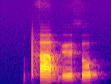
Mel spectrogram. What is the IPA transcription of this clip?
pʰabʏːθo

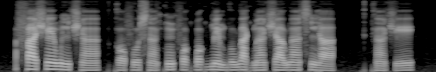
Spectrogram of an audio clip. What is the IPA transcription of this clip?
fa˦ʃɛ̃˦wĩ˧ ʃã˧ | kɔ˨fo˧sã˨ kũ˧fɔ˨k͡pɔ˨˦ ɡ͡bɛ̃˦˨bo˨˦wa˦˨ɡ͡bã˧ ʃa˦wã˦ sĩ˦˨ɾa˧ | kã˨ ʃe˨˦

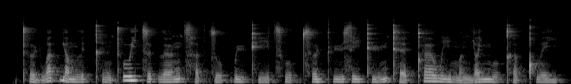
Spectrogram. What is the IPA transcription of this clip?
t̪ʰɵ˨˩ɥwɐ˥k̚jɐ˨m lɪ˨k̚t̪ʰɪ˨˩ŋt̪ʰuː˥j t͡sɵ˨t̚lœː˨˧ŋ t͡sʰɐ˨k̚t͡suː˨˥p̚ wyː˨˧kʰiː˨˧t͡sʰuː˨˥p̚ t͡sʰɵ˨˧ɥpʰyː˨˧siː˨˧kʰyː˨˥m kʰɛː˨˥k̚pʰœː˥wiː˧ mɐ˨ŋjɐ˥jmuː˧ kʰɐ˨˥p̚kʷʰe˧j

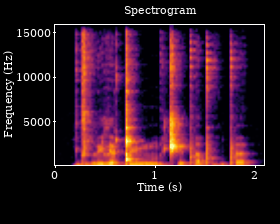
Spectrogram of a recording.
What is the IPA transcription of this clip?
dli̤˨ly˦lʲɔ˨ ǃy˦˨ mːə̤˨t͡ʃʼɪ˨ pʼɐ˨pʼɔ̤˨ɡpʼə˨

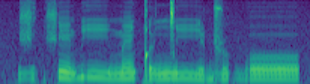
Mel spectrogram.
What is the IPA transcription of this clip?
ʒɛ̤kʃẽ ɓiː mɛ̃ǃɯ ŋ͡ǀiː ɖ͡ʐu ɡ͡boː

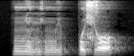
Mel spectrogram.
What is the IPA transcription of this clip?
ɲĩ˧˩˧nʲ ɪ˩˧˩ŋ͡mi˩˧˩ pːʊ˧˩ɕo˧˩

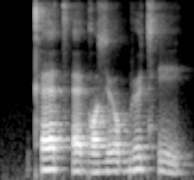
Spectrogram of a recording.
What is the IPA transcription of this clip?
kʰɛt͡sʼɛɡɔzʉo̯ bʉt͡sʼi

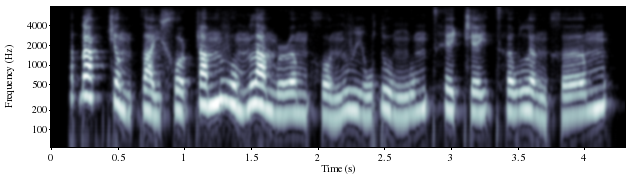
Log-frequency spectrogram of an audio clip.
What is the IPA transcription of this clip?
ɗa˦˥k̚cə˨˩˨mt̪a˨˩˨jxo˨˩˦ ʈa˧˥mvo˨˩˦mla˨˩mɹə˨˩m xo˨˩˦nvi˨˩˦wɗu˨˩ ŋu˧˥mt̪ʰe˧ce˧˥jt̪ʰə˧˥w lə˨˩ŋxəː˧˥m

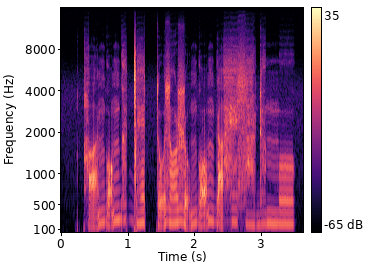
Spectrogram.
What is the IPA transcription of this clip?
qʰa̰˨ŋɡɔ̰˦ ŋɡə̤˦ɡ͡ǀɛ˨ tːo̰˦zɔ˨˦ʐo̰˨ ŋɡɔ̰˦ŋɡa̰˦hɛ̤˦sa̤˨ ɖə̤˦mːo˦

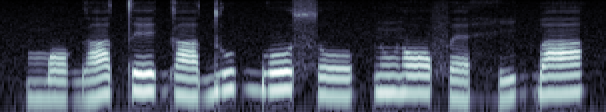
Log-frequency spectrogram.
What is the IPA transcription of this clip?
mɔ˨ɡa˨˦ te˦ɡa˧ du˦ɡ͡bo˦so˧ | ɾũ˧ɾɔ˧fɛ˨ hi˨˦ɡ͡ba˦

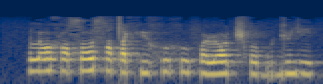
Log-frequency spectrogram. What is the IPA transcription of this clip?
lɔxɔ sˤoso tˤikʲuxu xufɔɭɔʈ͡ʂʰo buɡʲuji

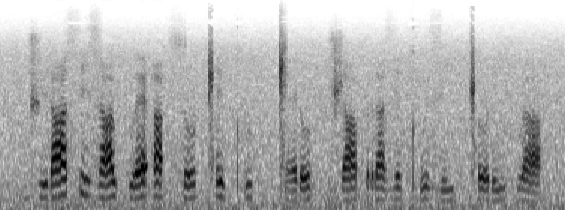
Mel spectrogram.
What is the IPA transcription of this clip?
d͡ʒyɾɑ sizɑ xʷæʔɑʔ soǁe kʷʼikʷɡ͡ǁæ ɾokʷ d͡ʒɑfrɑzekʷʼi ziǁo ɾixʷɑ

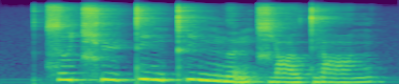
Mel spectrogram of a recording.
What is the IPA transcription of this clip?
t͡sɹ̩˦t͡ɕʰy˥˨ t̪i˥˨ŋt̪ʰi˥˨ŋn̪ə̰˨˩n t͡ɕjɑ˨˦ʊ̯t̪jɑ˨˦ŋ

